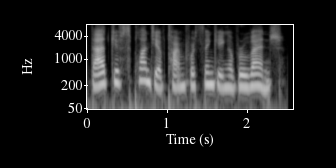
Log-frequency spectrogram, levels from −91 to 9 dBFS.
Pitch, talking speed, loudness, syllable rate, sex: 205 Hz, 210 wpm, -20 LUFS, 6.0 syllables/s, female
